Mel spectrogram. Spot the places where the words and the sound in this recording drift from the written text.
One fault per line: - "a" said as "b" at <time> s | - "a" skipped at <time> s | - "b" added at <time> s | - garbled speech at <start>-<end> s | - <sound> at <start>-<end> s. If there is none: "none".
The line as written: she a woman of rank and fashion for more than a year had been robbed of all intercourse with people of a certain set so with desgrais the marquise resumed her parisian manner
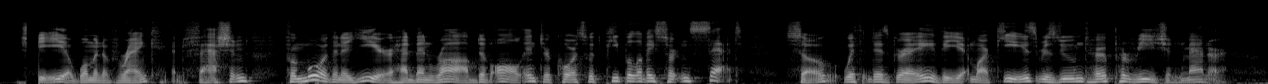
- dropout at 0.3-0.4 s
